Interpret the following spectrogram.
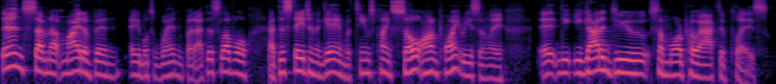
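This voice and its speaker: A man giving analytical esports commentary in an explanatory, measured way with some fillers. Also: fairly high pitch, fairly bright tone. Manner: explanatory, measured, uses fillers like you know.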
